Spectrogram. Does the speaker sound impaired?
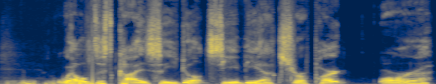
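Yes: spinocerebellar ataxia; speech impediment.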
